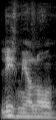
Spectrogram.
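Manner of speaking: cranky, grumpy, irritable tone. Voicing Velorum in a story: Velorum's grumpy voice. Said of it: "in a grumpy voice".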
